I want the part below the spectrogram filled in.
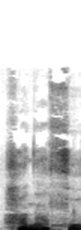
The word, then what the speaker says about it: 話す: Hanasu, c'est H, H, A. Donc, on prononce HA, HA, Hanasu.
